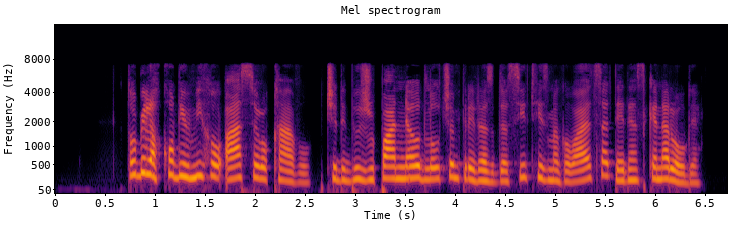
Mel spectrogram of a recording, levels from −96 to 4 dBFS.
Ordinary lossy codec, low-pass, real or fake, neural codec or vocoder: none; 7.2 kHz; fake; codec, 16 kHz, 1 kbps, X-Codec, HuBERT features, trained on balanced general audio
